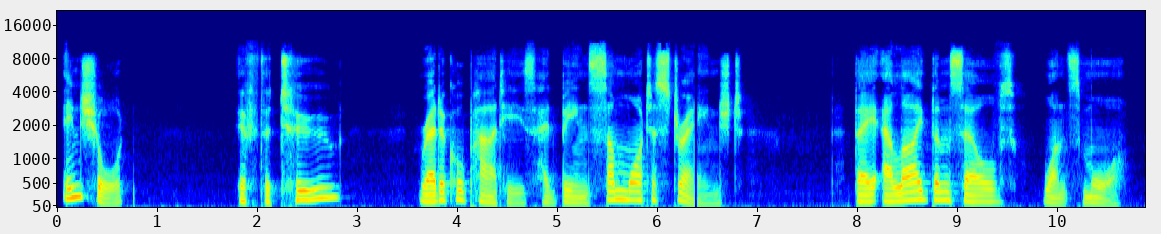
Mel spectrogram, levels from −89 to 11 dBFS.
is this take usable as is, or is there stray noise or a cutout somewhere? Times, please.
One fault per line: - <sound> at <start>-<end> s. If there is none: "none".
- dropout at 6.4-6.4 s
